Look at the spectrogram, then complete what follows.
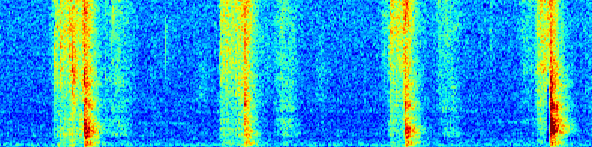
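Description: Kitchen knife slicing an onion into thin wedges on a wooden cutting board: four cuts, each ending in a knock of the blade on the board, a little over a second apart.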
